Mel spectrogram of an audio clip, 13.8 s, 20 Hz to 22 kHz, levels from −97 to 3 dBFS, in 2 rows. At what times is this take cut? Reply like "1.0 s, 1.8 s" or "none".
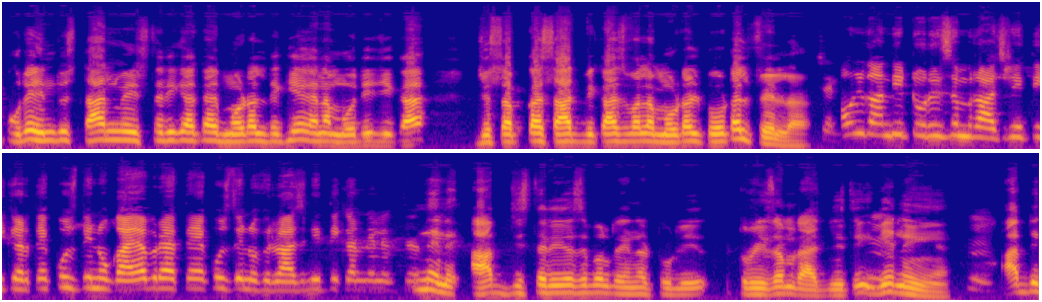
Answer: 5.6 s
